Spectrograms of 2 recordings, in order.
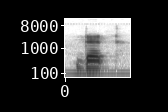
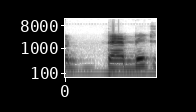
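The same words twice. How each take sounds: First: डेट as one syllable, "det"; डेट with the b dropped; silent b. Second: डेबिट read wrongly with the b pronounced; sounded b. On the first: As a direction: say डेट with no b before the t. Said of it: "B की sound यहाँ पर silent". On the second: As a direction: say डेबिट in two syllables, "de-bit". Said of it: "इसको डेबिट नहीं पढ़ेंगे". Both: Shown as a demonstration.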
